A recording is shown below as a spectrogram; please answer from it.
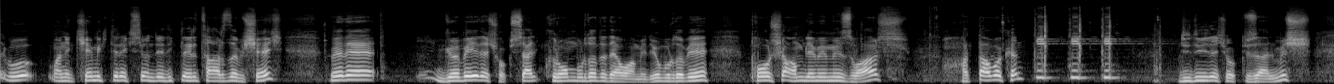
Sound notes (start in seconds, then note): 10.3 honking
